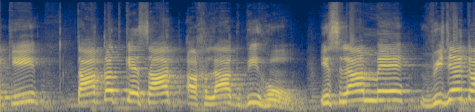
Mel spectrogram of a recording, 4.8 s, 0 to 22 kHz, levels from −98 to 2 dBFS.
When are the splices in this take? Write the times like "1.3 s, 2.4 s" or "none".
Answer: 3.0 s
